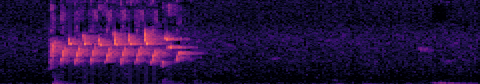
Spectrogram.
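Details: Canary giving a short, fast high trill lasting just over a second, opened by a soft knock, followed by quiet background.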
